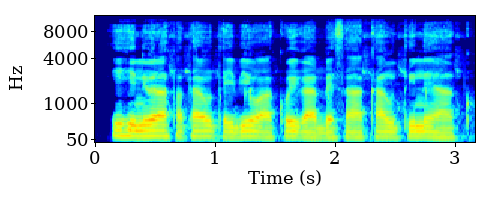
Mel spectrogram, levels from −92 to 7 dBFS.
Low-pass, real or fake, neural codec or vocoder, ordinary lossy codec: 10.8 kHz; real; none; none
